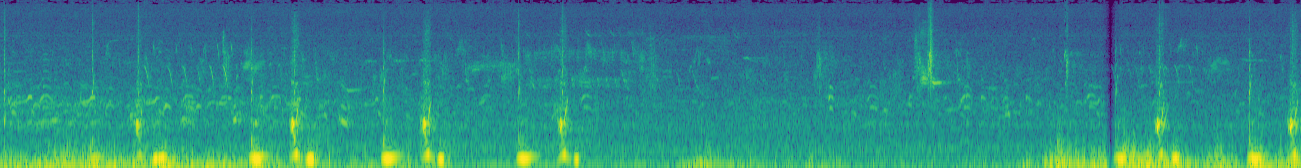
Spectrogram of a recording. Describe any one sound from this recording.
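A bird gives short, low, hollow calls again and again.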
